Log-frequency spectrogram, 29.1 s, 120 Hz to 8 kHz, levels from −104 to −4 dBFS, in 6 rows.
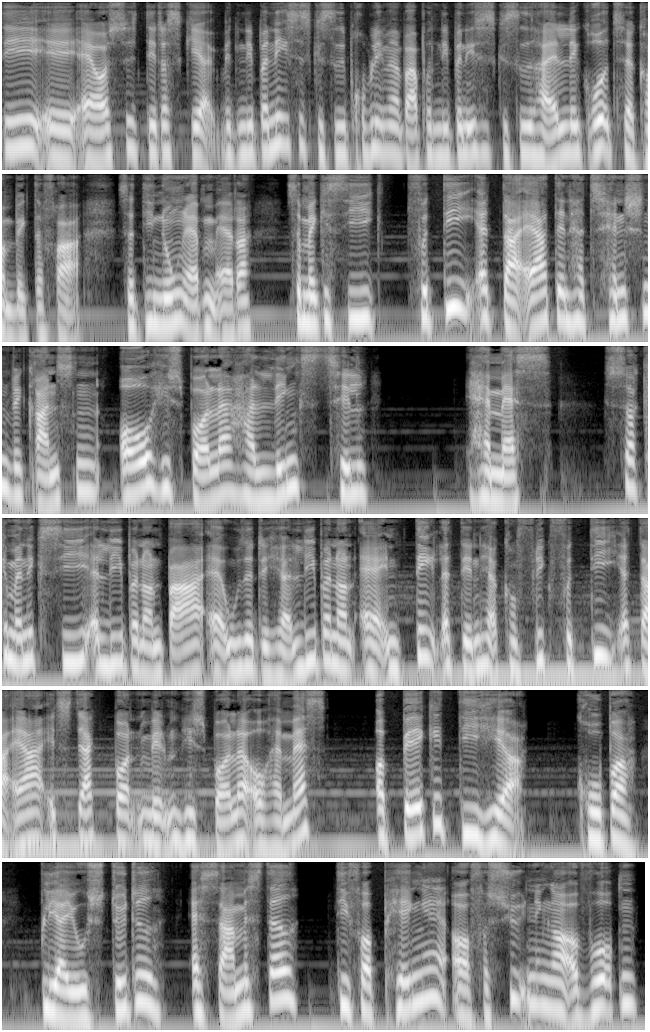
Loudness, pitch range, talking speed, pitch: -18 LUFS, 155-200 Hz, 215 wpm, 180 Hz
